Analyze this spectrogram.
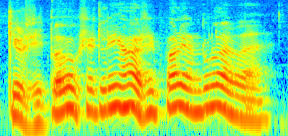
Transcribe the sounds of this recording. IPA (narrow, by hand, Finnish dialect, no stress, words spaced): kyl siːt pɑhuˑksest lihɑˑ sip pɑljon tuleˑ ʋæhæ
